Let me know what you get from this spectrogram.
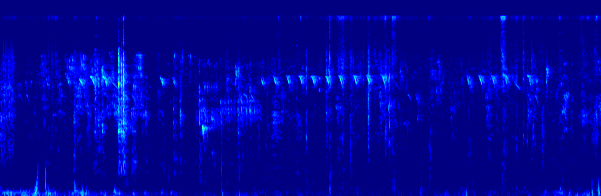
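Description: A small bird calling runs of short, high chirps, about four a second, repeated several times, with a few sharp clicks among them.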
